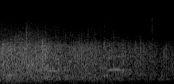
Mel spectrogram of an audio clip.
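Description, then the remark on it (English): An audience claps steadily, a dense crackle of many hands sustained throughout at an even, moderately loud level before easing slightly at the very end. “It's not funny, but it is something to clap about.”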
